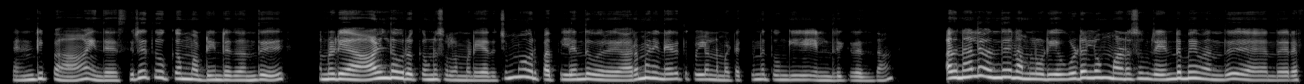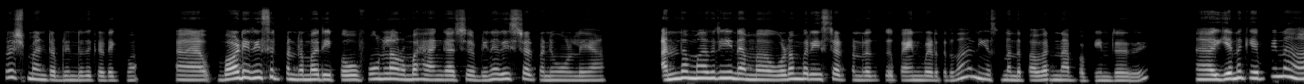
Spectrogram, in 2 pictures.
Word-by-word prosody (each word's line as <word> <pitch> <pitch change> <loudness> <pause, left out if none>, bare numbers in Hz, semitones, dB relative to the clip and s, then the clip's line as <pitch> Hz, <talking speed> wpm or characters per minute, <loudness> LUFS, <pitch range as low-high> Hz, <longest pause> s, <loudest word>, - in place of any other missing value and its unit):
கண்டிப்பா. 225 +3 -1 0.3
இந்த 185 -1 -2 0.2
சிறு 275 +7 0
தூக்கம் 265 -4 +1
அப்படின்றது 210 -1 -1
வந்து 210 +3 +1 0.5
நம்மளுடைய 245 0 +5 0.2
ஆழ்ந்த 290 +5 +7
உறக்கம்னு 230 -2 +1
சொல்ல 210 -2 -5
முடியாது. 190 -1 -2
ச்சும்மா 320 +5 +1
ஒரு 280 - 0
10 220 +1 -2
லேருந்து 235 +2 +2
ஒரு 205 -1 0 0.2
அரை 205 +4 0
மணி 295 -1 +4
நேரத்துக்குள்ள 245 -2 -3
நம்ம 200 -2 -4
டக்குனு 225 +4 -6
தூங்கி 210 -1 -4 0.2
எழுந்திரிக்கிறது 185 -1 -5
தான். 205 +9 -7 0.6
அதனால 320 +5 +6
வந்து 320 0 +6
நம்மளுடைய 245 -4 +3
உடலும் 305 +2 +4
மனசும் 255 +1 0
2மே 270 +5 +3
வந்து 225 +1 -2 0.4
அந்த 195 0 -7
ரெஃப்ரெஷ்மெண்ட் 235 -1 -3
அப்டின்றது 200 0 -6
கெடைக்கும். 190 +1 -9 0.6
அ - - -1 0.2
பாடி 290 +5 +5
ரீசெட் 310 -3 -1
பண்றமாரி 225 -1 0
இப்போ 210 0 -4 0.2
ஃபோன்லாம் 250 +1 0
ரொம்ப 230 +1 -1
ஹேங் 215 0 -3
ஆச்சு 205 +2 -5
அப்டின்னா, 200 +5 -4
ரீஸ்டார்ட் 250 -2 -4
பண்ணுவோம் 195 0 -5
இல்லயா! 195 0 -6 0.7
அந்த 260 +6 +4
மாதிரி 290 0 +4 0.2
நம்ம 225 -2 +1 0.2
உடம்ப 255 +3 +1
ரீஸ்டார்ட் 230 -2 -3
பண்றதுக்கு 200 0 -8
பயன்படுத்துறதான் 195 - -3
நீங்க 255 -5 -1
சொன்ன 210 -1 -7
அந்த 195 -1 -4
பவர் 205 +2 -3
நேப் 200 -2 -6
அப்டின்றது. 180 0 -7 0.6
அ - - 0 0.3
எனக்கு 290 +2 +1
எப்டின்னா, 370 +7 -3
225 Hz, 145 wpm, -22 LUFS, 200-255 Hz, 0.7 s, ஆழ்ந்த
